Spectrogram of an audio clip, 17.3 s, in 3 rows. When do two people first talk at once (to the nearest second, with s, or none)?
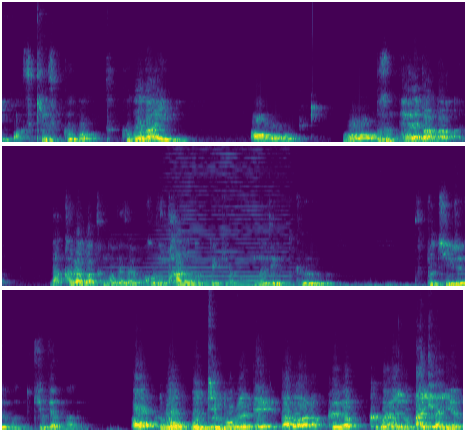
none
